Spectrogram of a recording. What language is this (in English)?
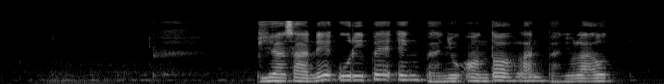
Javanese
